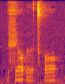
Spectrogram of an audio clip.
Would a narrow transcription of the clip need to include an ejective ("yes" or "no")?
yes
